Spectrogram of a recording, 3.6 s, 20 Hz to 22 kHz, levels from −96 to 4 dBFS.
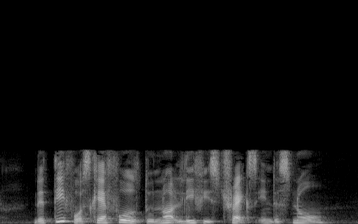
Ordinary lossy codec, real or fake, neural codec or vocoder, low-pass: MP3, 48 kbps; real; none; 7.2 kHz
